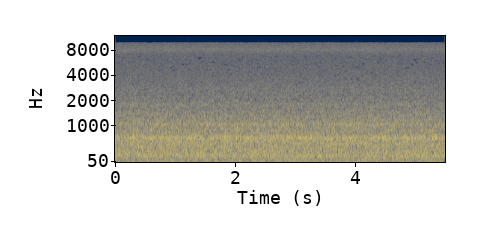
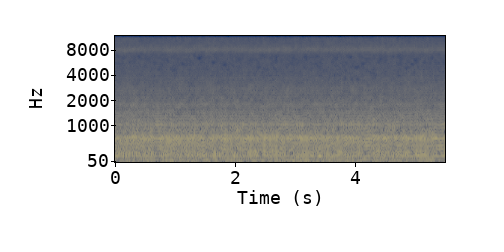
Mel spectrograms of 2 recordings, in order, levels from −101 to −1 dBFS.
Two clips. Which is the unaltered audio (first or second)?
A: first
